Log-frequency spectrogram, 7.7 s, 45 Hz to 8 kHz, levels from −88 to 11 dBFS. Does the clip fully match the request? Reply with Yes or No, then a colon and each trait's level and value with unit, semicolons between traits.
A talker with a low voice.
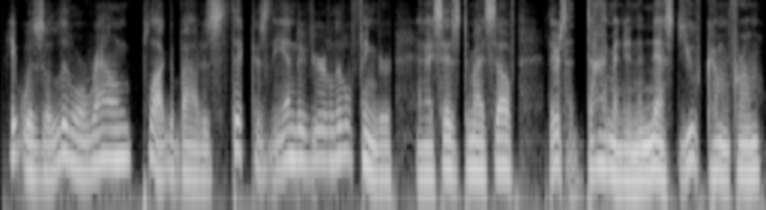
Yes: low, 130 Hz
